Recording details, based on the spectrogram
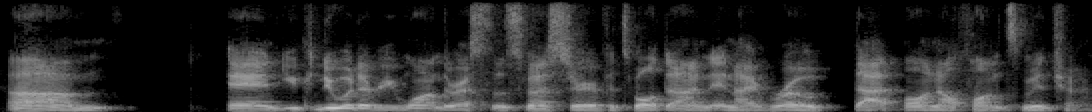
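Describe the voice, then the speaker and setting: A man from California introducing himself as a painter, telling a lively story and acting out quotes. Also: low voice, moderate pace. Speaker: painter at a meetup. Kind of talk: casual anecdote.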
